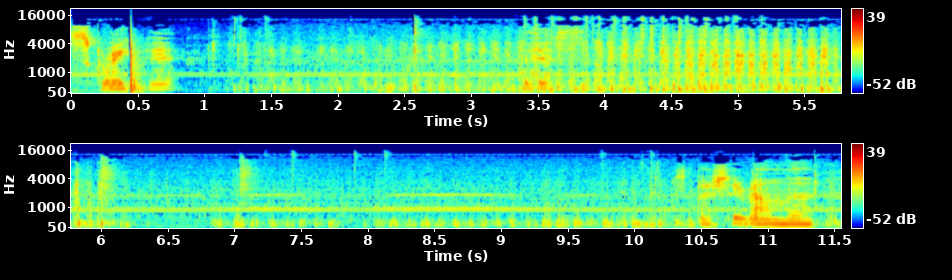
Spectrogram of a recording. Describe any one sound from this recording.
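A hand rubs and scratches against a glass jar.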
